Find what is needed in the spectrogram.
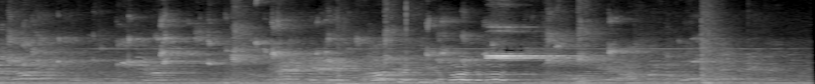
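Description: Basketball game in a large indoor gym: the ball bouncing on the court amid shouts from players and spectators, with a brief high squeal about five seconds in, the loudest moment.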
